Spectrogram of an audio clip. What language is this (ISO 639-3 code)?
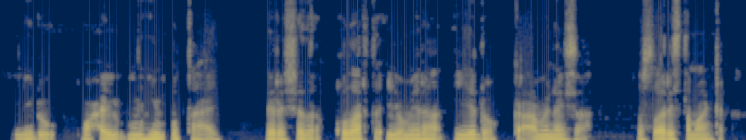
som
